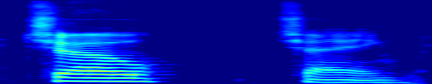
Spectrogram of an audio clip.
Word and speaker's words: Cho Chang: the thing I can actually say it so Cho Chang their date was terrible and awful let's just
